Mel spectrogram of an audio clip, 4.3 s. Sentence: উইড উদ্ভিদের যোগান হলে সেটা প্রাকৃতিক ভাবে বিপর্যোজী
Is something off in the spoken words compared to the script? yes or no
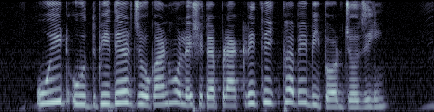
no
